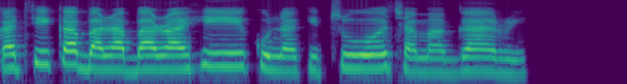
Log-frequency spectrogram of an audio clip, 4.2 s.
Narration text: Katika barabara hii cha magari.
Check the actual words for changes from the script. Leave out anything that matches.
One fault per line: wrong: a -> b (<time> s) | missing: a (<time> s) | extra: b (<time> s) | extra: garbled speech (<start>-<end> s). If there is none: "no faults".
extra: kuna kituo (1.6 s)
